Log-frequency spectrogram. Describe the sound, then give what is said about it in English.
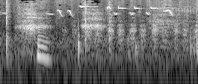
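A dog pants in quick, breathy bursts, with a short high whine slipping in near the start. “who's this? Snap, Miss Matilda's dog.”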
